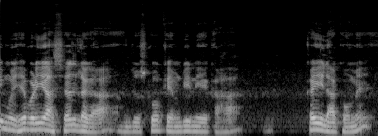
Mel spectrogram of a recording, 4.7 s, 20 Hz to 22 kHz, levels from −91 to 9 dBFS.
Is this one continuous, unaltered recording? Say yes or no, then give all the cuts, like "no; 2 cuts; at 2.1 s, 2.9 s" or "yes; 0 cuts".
yes; 0 cuts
